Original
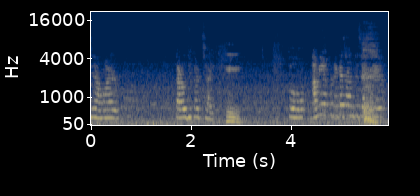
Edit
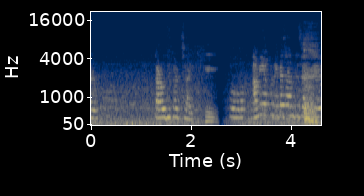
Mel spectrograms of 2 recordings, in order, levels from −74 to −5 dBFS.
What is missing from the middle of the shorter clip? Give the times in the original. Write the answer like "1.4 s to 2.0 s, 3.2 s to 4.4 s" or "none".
2.6 s to 3.4 s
